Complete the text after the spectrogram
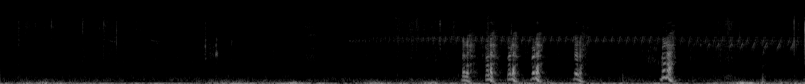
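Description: A dog's paws pad through dry grass.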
